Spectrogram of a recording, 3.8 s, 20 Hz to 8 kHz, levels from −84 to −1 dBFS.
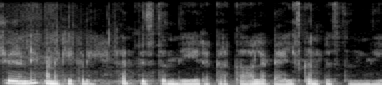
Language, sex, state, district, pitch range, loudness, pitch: Telugu, female, Andhra Pradesh, Guntur, 165-210 Hz, -17 LUFS, 180 Hz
